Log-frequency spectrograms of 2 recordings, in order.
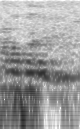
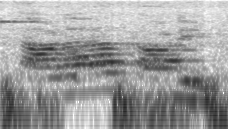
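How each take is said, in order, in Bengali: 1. শব্দটা হালকাভাবে, ওপর ওপর করে বলা হয়েছে। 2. শব্দটা গভীরভাবে আর জোর দিয়ে বলা হয়েছে। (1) "ভাষা ভাষা করে তাড়াতাড়ি এইরকম বললে" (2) "এইভাবে গভীরভাবে উচ্চারণ করি"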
